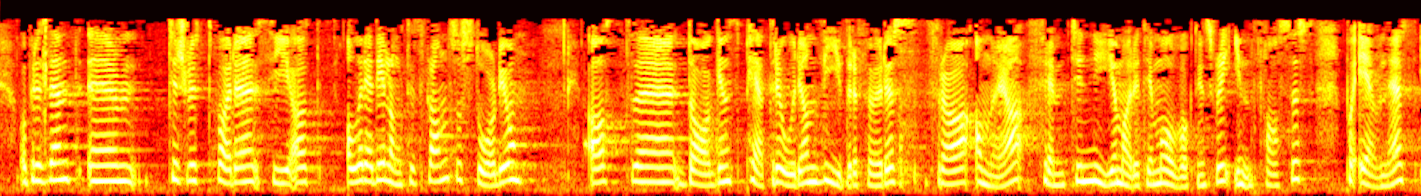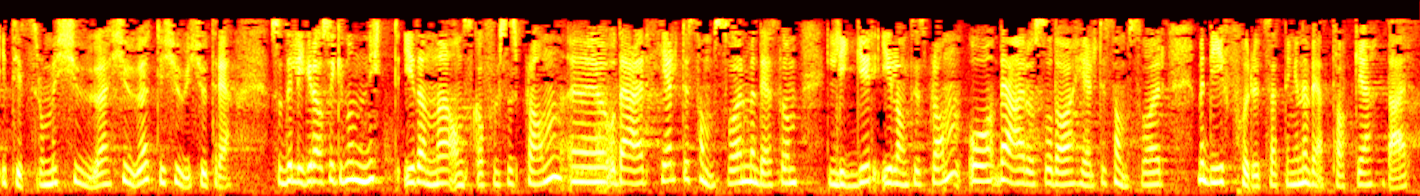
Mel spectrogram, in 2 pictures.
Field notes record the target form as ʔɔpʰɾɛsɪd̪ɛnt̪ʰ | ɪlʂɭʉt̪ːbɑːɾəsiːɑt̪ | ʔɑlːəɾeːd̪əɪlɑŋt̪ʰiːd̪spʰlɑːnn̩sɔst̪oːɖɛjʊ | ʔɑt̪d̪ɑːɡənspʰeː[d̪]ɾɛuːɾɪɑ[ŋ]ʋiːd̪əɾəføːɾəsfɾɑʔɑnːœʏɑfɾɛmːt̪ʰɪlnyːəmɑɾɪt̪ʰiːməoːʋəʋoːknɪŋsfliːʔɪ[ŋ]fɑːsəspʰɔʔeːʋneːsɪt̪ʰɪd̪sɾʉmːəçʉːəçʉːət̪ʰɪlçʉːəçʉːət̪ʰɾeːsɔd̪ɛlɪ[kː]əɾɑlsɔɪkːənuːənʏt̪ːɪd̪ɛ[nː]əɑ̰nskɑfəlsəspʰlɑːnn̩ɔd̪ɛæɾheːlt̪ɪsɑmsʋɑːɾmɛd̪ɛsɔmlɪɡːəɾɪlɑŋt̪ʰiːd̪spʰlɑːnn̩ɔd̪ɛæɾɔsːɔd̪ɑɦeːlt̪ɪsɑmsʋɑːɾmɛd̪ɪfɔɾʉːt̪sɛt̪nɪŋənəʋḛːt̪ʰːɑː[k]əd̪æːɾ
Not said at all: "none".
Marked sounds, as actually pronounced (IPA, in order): t̪, n, n, ɡː, nː, k

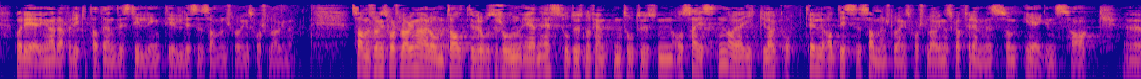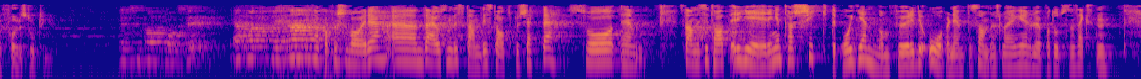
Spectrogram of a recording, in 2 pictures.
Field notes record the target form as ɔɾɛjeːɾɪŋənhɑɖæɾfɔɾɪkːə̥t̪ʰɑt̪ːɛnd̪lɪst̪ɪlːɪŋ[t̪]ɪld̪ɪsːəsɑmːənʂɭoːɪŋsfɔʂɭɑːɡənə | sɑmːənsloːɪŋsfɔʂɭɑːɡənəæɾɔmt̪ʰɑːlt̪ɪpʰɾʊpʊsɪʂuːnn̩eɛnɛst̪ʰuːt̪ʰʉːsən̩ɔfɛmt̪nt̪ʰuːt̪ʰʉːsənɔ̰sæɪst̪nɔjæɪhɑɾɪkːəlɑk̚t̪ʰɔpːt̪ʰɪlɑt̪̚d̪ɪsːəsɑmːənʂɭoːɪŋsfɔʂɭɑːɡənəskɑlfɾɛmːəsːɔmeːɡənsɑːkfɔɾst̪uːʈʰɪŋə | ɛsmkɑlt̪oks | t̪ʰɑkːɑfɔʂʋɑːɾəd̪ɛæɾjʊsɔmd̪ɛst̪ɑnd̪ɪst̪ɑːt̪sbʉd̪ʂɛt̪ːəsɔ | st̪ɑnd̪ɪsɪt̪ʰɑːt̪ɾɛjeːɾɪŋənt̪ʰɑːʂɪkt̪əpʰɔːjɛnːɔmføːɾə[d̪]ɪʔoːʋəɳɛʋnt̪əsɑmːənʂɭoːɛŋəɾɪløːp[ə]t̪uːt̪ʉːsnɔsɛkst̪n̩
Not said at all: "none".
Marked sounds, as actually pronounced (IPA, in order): t̪ʰ, d̪, ɑ

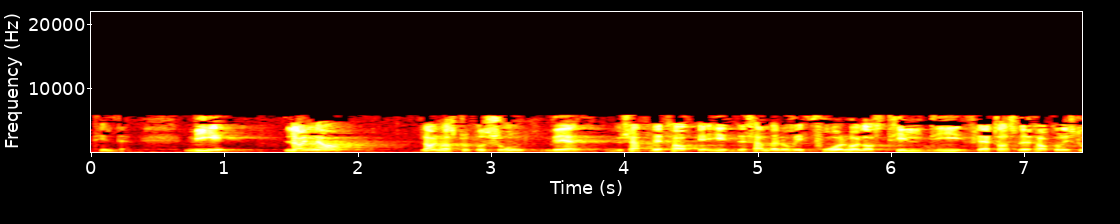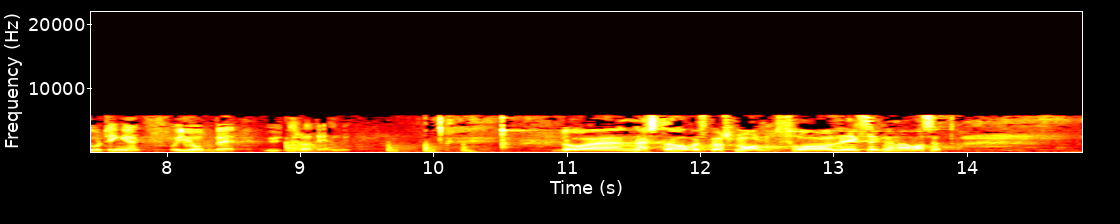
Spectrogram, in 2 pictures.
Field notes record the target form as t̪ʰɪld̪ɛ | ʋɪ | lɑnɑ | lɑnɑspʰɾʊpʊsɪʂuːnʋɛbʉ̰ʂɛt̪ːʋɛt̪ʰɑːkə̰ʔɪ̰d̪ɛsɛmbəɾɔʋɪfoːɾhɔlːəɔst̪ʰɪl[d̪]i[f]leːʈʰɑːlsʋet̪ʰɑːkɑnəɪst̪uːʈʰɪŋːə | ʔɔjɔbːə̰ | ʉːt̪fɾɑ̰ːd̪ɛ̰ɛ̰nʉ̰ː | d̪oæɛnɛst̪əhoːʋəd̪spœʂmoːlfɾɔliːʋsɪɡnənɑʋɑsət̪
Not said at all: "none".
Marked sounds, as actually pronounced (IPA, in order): d̪, f

